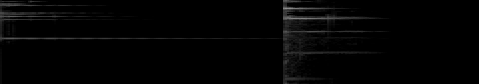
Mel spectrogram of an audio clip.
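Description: Subscribe-animation sound effects: a clicked ding rings out and fades over about a second and a half, then a brighter bell chime for the notification bell sounds about a second and a half in and dies away quickly.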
